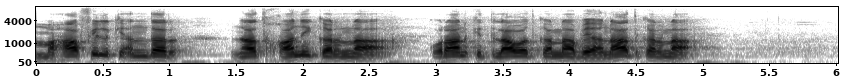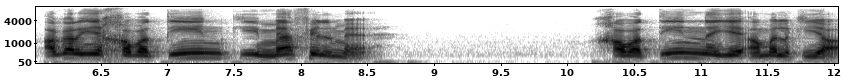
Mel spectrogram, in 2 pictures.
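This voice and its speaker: Man, Islamic preacher, mid-pitched voice, didactic sermon delivery, measured phrasing, muffled low-fidelity audio. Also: a bit bright. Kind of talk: religious sermon answering a question on Islamic rulings.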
